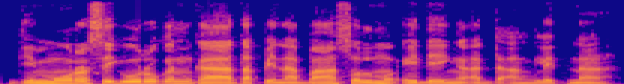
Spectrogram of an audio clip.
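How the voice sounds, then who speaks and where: A man's voice: medium pitch, normal speed, fairly bright tone, dry recording, clean studio sound, lightly acted. A man playing an exasperated, chiding village husband in a comedic Ilocano radio drama.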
